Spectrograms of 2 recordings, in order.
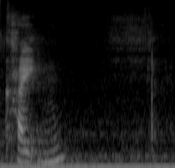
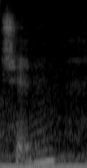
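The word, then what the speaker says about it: chitin: they have a cell wall made out of kiten and that's pronounced kiten not chitten and heterotrophic not only are they heterotrophic but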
